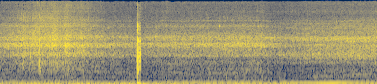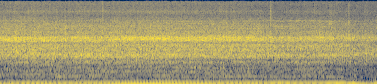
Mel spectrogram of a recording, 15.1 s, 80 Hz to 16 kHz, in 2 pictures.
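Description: Polaris Ranger 6x6 side-by-side's engine running at low speed through mud and standing water, with splashing over the first few seconds. A single sharp knock about three seconds in is the loudest sound, then the engine settles into a steady drone.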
